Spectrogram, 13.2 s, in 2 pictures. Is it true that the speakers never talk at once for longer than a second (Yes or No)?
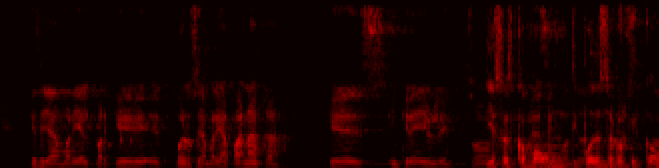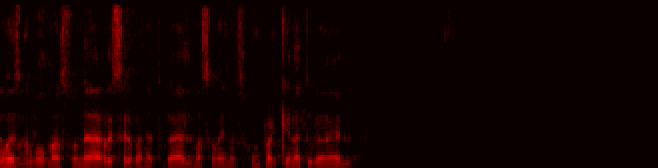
No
